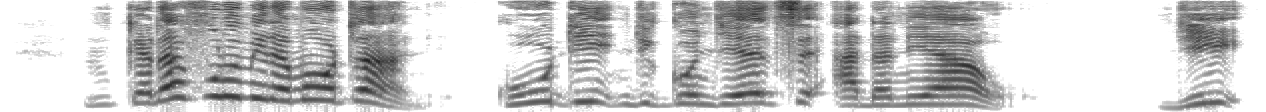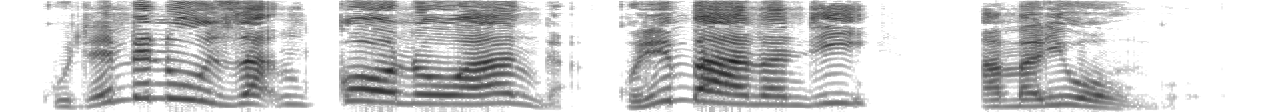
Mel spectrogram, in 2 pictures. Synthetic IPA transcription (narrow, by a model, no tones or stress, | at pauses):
ŋ̩kaɗafulumiɾamɔtani | kutindiɡɔnd͡ʒɛt͡sɛʔaɗaniaːwɔ̰ | ndi | kutɛmbɛnuzaŋ̩kɔnɔwaŋɡakulimbanandi | amaliwɔːŋɡɔ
